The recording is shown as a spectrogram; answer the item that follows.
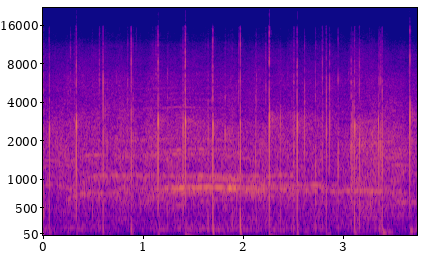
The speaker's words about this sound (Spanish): Un aplauso para vuestra compi.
